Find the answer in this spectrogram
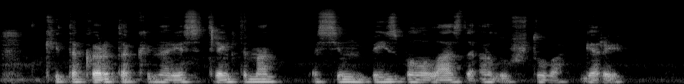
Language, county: Lithuanian, Vilnius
